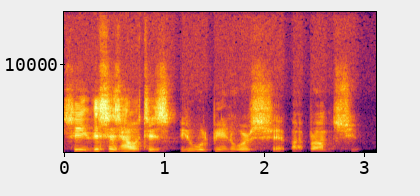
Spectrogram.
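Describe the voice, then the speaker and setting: A man with an Arabic accent at a fairly quick pace. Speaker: homeless vlogger. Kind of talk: rambling monologue vlog. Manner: halting.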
